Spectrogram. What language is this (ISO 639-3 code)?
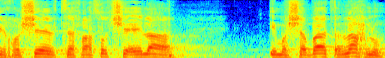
heb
